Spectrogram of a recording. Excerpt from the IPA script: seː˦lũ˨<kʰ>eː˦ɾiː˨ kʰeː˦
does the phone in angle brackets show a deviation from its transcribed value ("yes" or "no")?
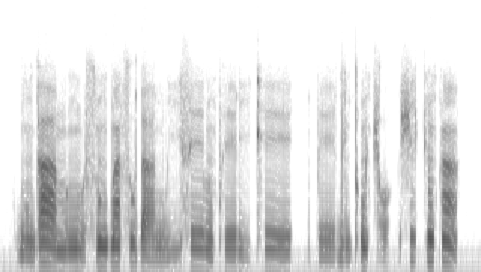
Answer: yes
